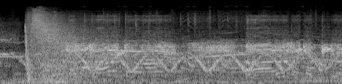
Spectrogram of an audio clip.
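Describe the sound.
A police siren wails during a car pursuit of a suspect. After a sharp sweeping burst at the start, a loud, cycling tone rises and falls in repeated sweeps.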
